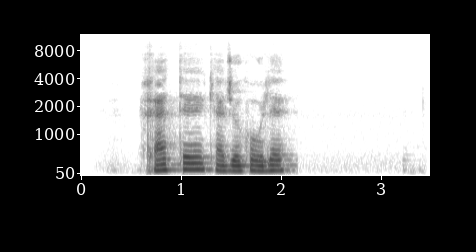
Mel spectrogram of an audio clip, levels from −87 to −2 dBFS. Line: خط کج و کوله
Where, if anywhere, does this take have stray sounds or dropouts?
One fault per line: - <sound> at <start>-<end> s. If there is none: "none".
none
